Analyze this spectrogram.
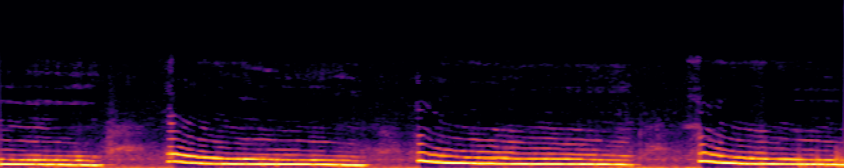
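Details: Siberian Husky, a female, reacting to funny husky videos with a series of four drawn-out howls, each beginning on a higher note and gliding steadily down, lasting roughly two seconds, repeated after short pauses with faint background sound between.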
